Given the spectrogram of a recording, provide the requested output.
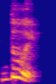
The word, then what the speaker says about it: Tui: Parece que la T se pronuncia siempre Du, por eso el Tao se pronuncia Dao y Tui se pronuncia Dui.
